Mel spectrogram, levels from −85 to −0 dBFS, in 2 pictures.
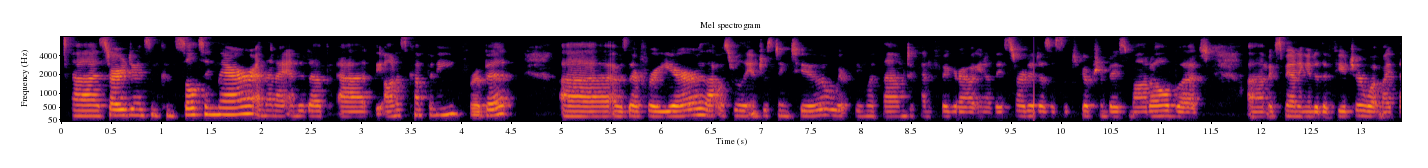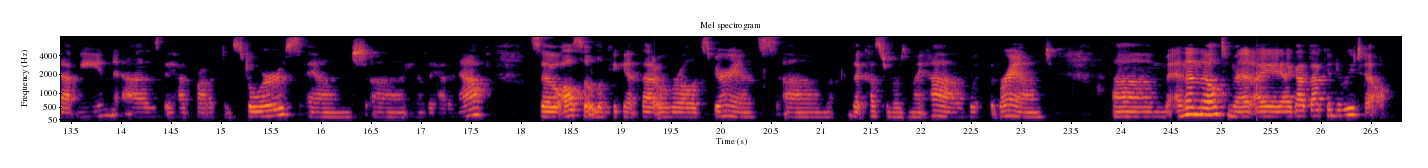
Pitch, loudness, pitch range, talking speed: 180 Hz, -27 LUFS, 170-190 Hz, 220 wpm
